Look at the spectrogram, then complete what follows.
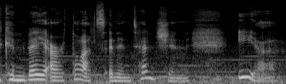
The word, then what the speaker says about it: Ea: When the vibration of vocal folds was still required to convey our thoughts and intention, Ia, I believe, was the pronunciation used when referring to our people.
